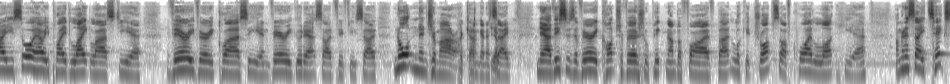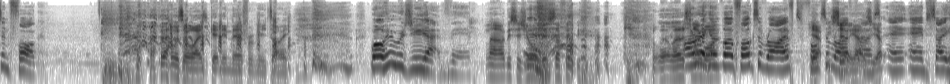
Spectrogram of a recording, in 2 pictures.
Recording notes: broadcast live from the Adelaide Motorsport Festival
